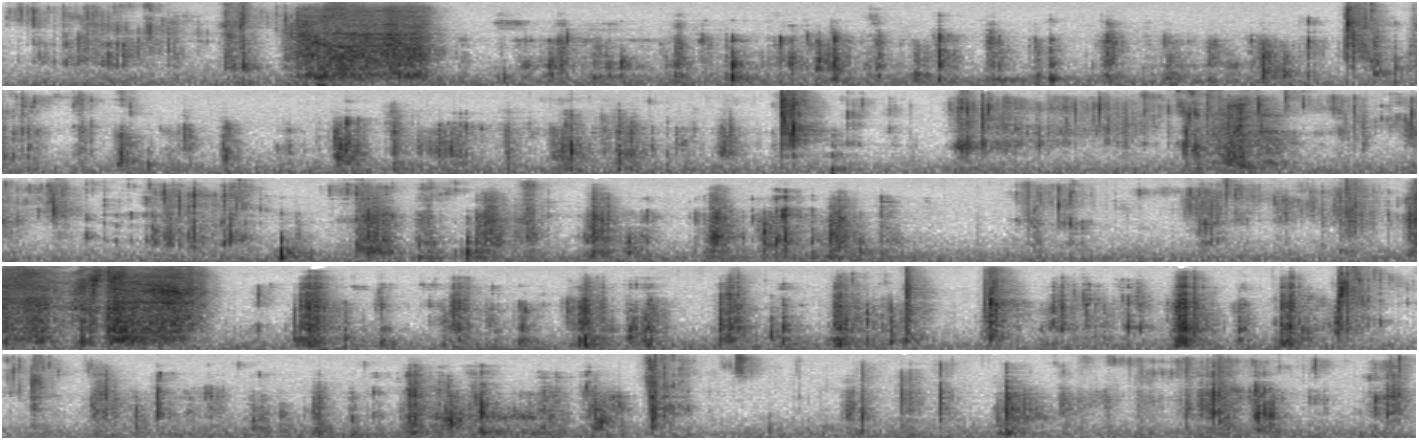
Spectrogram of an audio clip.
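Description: Close-miked eating: crunchy bites into a spicy sauce-coated chicken drumstick, then chewing, with many small sharp crackles. Two louder, longer crunching bites come about a second and a half in and again just past the middle.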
